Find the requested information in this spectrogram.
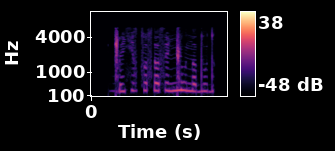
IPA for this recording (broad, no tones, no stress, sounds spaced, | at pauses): ɡ͡ǁ e ç ʌ z t͡s ɔ s ɾ ʌ s e ŋ͡ǁ u n ʌ d u d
